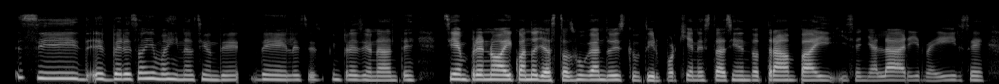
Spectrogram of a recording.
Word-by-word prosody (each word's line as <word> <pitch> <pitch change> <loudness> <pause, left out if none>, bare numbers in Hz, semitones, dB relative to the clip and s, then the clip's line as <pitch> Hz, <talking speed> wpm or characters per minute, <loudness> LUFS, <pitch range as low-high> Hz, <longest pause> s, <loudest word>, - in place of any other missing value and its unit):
Sí, 275 -5 +1
eh, 250 +3 +1
ver 240 +3 +2
esa 270 +3 +2
imaginación 230 -4 +1
de 210 +1 -4
de 220 -3 -2
él 210 - -5
es 210 -1 -8
es 210 - -10
impresionante. 205 -2 -3 0.2
Siempre 225 -3 +3
no 225 0 +5
hay 220 0 +7
cuando 220 0 +4
ya 195 -3 +6
estás 195 0 0
jugando, 210 -1 +1
discutir 190 -3 -1
por 185 +1 -6
quién 205 -2 -5
está 195 +1 -1
haciendo 200 0 -2
trampa 200 -1 +2
y 195 -1 -4
y 190 - -16
señalar, 190 +1 -3
y 195 - -9
reírse. 190 +2 -8
205 Hz, 175 wpm, -25 LUFS, 195-225 Hz, 0.2 s, hay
